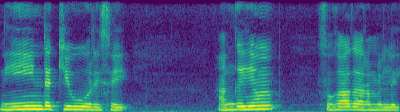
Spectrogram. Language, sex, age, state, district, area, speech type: Tamil, female, 45-60, Tamil Nadu, Viluppuram, rural, spontaneous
